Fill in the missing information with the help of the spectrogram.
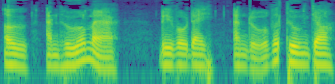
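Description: A man voicing a kind boy who gently coaxes and soothes a younger girl. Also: on the low side, normal speed, no room sound, close to an everyday voice. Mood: coaxing. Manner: coaxing, gentle pleading. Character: kind older boy soothing little girls.

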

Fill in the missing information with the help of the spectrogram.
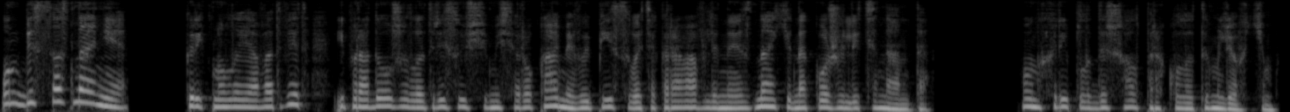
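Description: Brief: woman audiobook narrator, steady first-person read, mellow tone, dry close sound. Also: fairly low pitch, fairly quick, no echo.

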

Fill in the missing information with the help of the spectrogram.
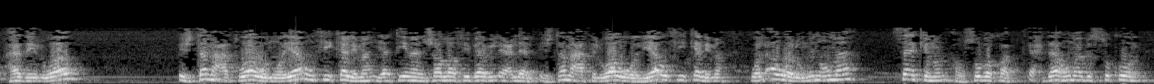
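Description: A man teaching a classroom grammar lesson, explaining step by step and often stopping to check that his students follow. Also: sits high. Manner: explains step by step, checks understanding with repeated questions. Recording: dull echoey classroom recording.

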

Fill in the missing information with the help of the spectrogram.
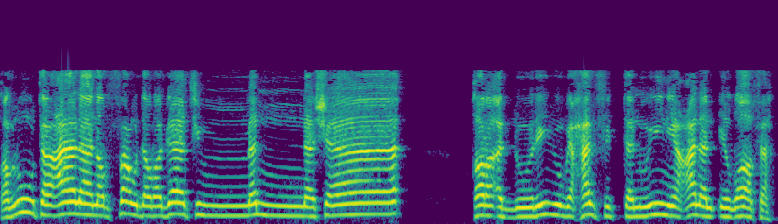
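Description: A man explaining Quranic reading variants in a measured way, then reciting each example slowly and melodically. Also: high-pitched, steady tone. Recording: dull lo-fi archival radio recording.

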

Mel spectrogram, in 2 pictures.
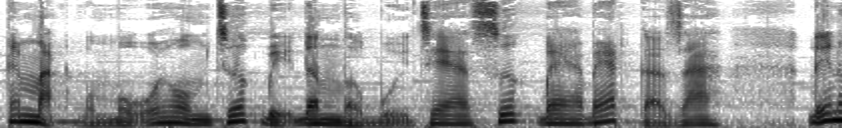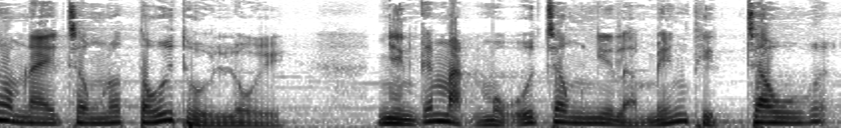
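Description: Expressive male storyteller. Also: lowish voice. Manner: very expressive, swinging between hushed and heightened. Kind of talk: dramatic ghost story narration.

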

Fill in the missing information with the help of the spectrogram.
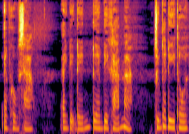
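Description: A woman's voice: fairly low pitch, fairly even intonation, moderate pace, mellow, slightly rough, dry recording, clean studio sound. A woman voicing a grief-stricken twenty-year-old heiress, speaking in broken, pleading phrases.

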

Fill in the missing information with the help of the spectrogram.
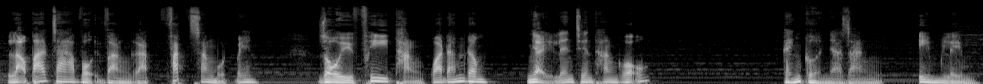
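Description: Low-voiced male horror storyteller. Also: slightly rough.

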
